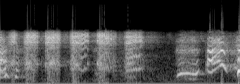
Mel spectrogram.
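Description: Blue-fronted amazon parrot calling: a quick run of short, shrill calls, about four a second, then one lower call near the end.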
